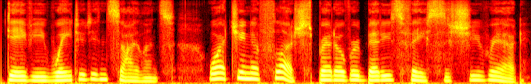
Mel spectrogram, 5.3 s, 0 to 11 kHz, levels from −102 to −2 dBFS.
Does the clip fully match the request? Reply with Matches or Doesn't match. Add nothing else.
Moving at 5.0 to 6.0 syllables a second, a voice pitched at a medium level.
Doesn't match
